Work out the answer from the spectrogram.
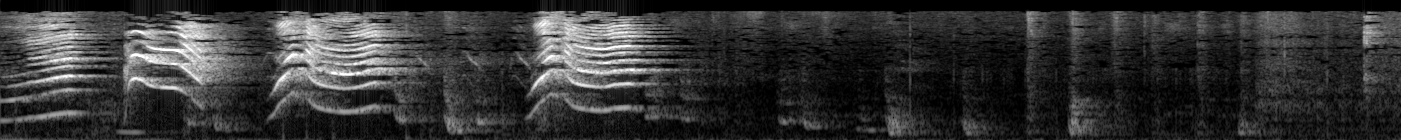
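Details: Indoor pet ringneck parrot said to say "mummy papa"; several loud, downward-curving harmonic squeaky syllables in the first three seconds, then softer clicks and faint sounds.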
